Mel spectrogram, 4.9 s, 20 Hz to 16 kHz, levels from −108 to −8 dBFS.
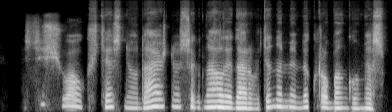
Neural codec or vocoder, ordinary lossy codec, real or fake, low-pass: vocoder, 48 kHz, 128 mel bands, Vocos; Opus, 24 kbps; fake; 14.4 kHz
